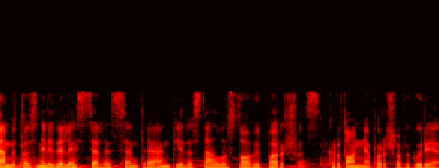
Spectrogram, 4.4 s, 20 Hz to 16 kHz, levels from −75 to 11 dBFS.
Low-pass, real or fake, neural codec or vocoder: 7.2 kHz; fake; codec, 16 kHz, 4 kbps, X-Codec, HuBERT features, trained on balanced general audio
